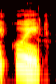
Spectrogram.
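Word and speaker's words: quit: क्विट में हम आई को ई पढ़ रहे हैं और टी को ट पढ़ रहे। यानी कि क्विट। क्वाइट भी होता है लेकिन उसमें इ आ जाता है। इस वजह से हम उसे क्वाइट बोलते हैं।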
